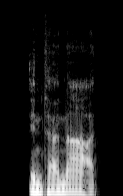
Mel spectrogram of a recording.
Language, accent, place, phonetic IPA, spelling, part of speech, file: German, Germany, Berlin, [ɪntɐˈnaːt], Internat, noun, De-Internat.ogg
- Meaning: boarding school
